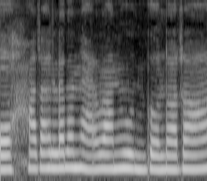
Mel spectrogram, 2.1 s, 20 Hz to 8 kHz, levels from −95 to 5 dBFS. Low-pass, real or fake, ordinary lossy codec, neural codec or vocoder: none; fake; none; codec, 16 kHz, 4 kbps, FunCodec, trained on LibriTTS, 50 frames a second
